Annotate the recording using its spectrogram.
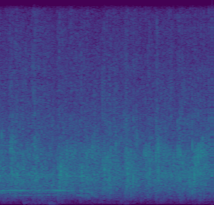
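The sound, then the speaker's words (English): Steady crowd applause at a church campus for the volunteers, many hands clapping in a dense, continuous patter, holding at an even level throughout with no voices standing out. “Let's give these people a huge round of applause.”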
